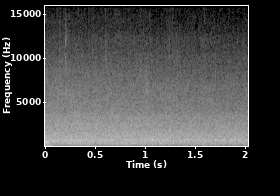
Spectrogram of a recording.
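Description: Football stadium crowd noise: a steady, even hubbub from the stands, with no distinct cheer, chant or whistle.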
